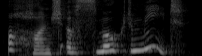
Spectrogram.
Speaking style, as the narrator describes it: Mingo exclaimed

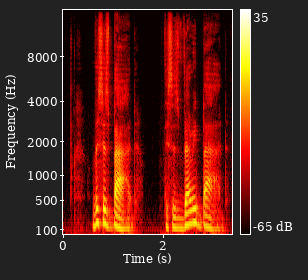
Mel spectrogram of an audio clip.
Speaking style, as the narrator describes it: said the Duke's daughter with a sigh

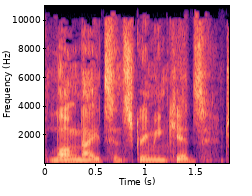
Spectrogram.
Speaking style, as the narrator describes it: Tracy asked in a joking tone

